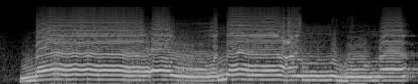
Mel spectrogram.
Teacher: huruf ghain, huruf isti'la, maka dia memiliki sebagai sifat huruf isti'la tebal, juga memiliki sifat huruf rakhawah, mengalir.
